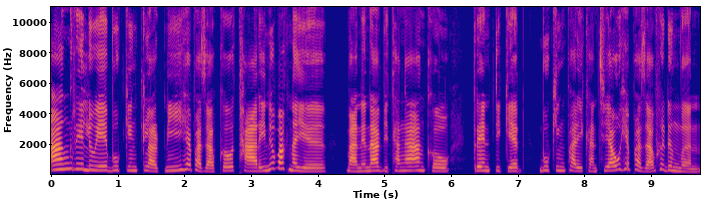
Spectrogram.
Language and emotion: Bodo, happy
